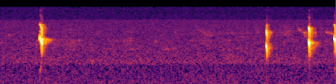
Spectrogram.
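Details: Pearly-vented Tody-Tyrant, Argentina: single sharp, clipped notes spaced out, one early then three closer together near the end, over a quiet background.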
